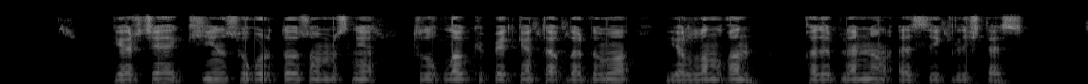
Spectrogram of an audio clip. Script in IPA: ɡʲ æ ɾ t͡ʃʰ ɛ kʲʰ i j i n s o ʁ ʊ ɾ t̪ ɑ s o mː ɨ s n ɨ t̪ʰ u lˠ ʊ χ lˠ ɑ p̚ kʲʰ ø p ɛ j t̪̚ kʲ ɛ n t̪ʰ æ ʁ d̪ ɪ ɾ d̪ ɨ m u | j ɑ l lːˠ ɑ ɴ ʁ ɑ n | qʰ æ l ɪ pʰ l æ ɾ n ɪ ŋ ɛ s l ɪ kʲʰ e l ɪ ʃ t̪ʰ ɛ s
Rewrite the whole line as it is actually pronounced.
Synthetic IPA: ɡʲ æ ɾ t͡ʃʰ ɛ kʲʰ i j i n s o ʁ ʊ ɾ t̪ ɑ s o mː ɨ s n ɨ t̪ʰ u lˠ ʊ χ lˠ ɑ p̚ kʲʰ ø p ɛ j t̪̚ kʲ ɛ n t̪ʰ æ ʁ d̪ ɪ ɾ d̪ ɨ m u | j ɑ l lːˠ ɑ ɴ ʁ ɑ n | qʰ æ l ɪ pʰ l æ ɾ n ɪ ŋ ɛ s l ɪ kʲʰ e l ɪ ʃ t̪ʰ ɛ s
